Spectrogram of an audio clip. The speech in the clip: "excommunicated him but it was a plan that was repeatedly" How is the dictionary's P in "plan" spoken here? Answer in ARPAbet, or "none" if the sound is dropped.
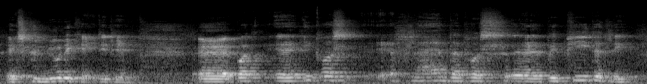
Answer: F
